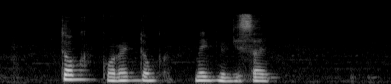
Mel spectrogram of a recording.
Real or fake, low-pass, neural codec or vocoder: fake; 10.8 kHz; codec, 24 kHz, 0.9 kbps, WavTokenizer, medium music audio release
